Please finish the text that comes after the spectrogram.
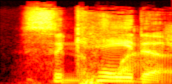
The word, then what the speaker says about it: cicada: Cicada, Henry. Do you know the word cicada? I say it as it's a type Italian of bug. It's a hard C. Cicada. Great.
